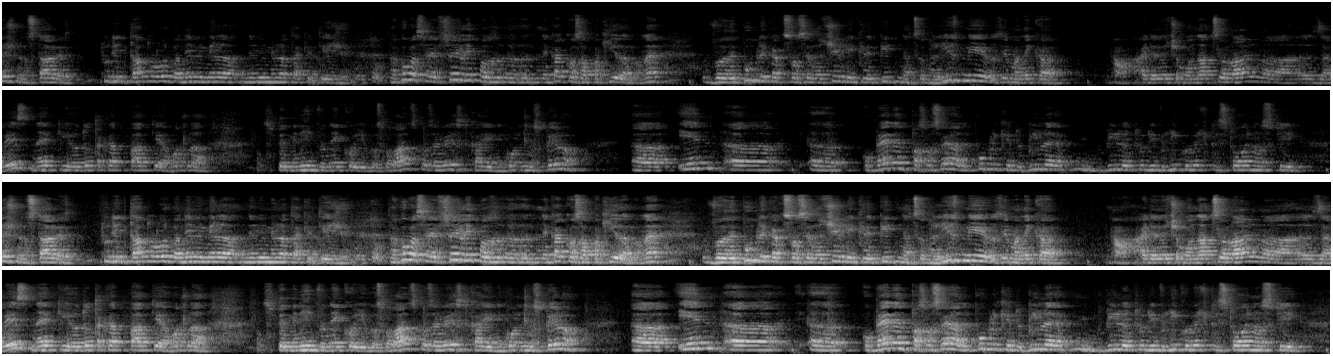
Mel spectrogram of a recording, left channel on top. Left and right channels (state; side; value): quieter; left; 11.7 dB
